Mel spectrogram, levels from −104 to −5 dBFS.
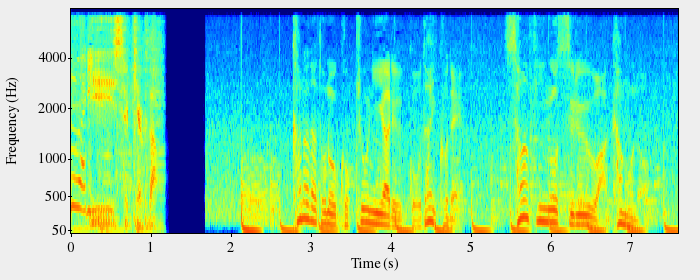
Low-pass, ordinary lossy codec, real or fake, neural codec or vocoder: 7.2 kHz; MP3, 64 kbps; real; none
